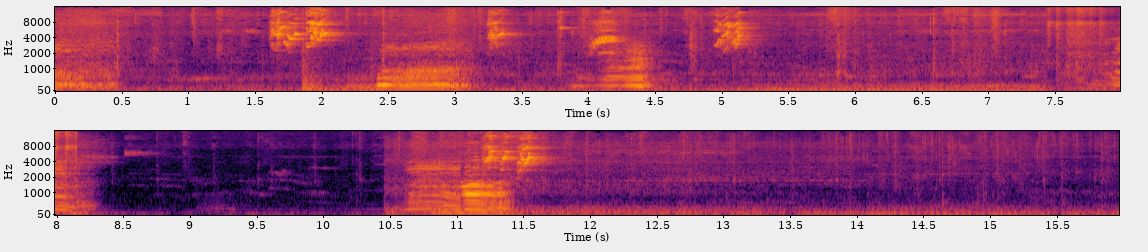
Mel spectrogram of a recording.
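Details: Cows from a traditional village farm walking past fish ponds to the grazing fields; several rough, harmonic moos in the first half, a quiet pause, then one more long moo over low background noise.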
